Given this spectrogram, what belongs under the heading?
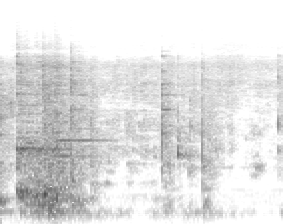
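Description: Spoon scraping and stirring in a metal pot as grated coconut is mixed into green gram dal vermicelli payasam, with a burst of clinking at the start, then a few sharp knocks spaced apart.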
